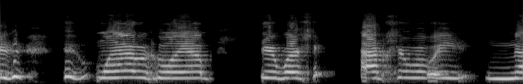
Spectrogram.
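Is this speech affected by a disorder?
Yes: cerebral palsy; from birth; impaired speech.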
